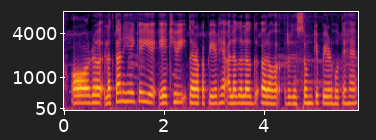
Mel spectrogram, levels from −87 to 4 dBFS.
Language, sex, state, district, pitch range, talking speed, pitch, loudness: Hindi, female, Bihar, Bhagalpur, 215-230 Hz, 195 wpm, 220 Hz, -14 LUFS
